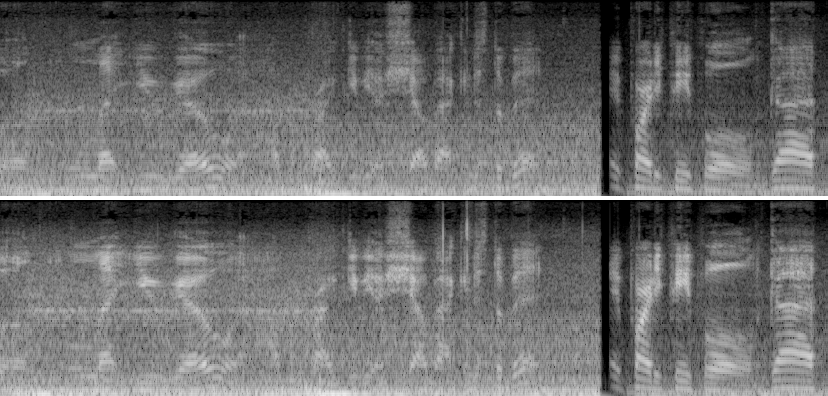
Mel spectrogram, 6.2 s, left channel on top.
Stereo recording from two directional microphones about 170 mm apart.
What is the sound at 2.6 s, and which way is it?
Speech, 10° left (ahead or behind).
